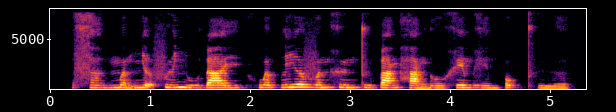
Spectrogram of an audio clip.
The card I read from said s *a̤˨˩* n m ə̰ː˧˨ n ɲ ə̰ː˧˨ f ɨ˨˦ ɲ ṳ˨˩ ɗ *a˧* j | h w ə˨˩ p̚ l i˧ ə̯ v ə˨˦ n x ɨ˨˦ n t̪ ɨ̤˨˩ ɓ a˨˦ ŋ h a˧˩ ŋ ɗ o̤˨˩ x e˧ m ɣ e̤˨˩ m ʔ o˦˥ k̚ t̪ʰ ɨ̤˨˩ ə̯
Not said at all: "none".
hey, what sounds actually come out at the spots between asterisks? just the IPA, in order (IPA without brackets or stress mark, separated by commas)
a̤˨˩, a˧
